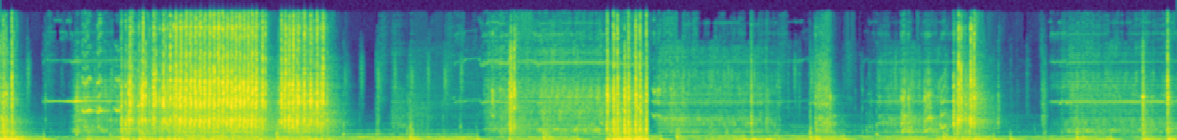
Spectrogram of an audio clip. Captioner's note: drilling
